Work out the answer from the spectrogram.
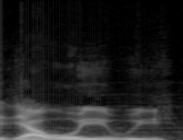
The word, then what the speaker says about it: yaoi: A yaoi, which is how you say that word.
